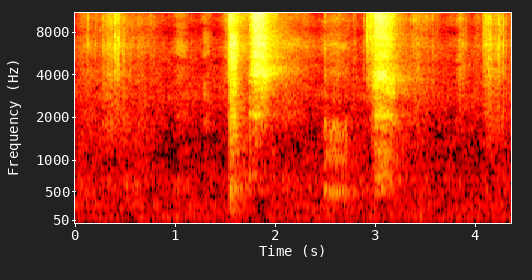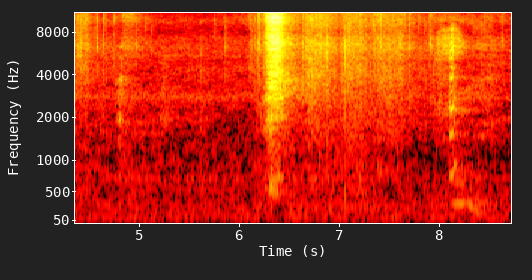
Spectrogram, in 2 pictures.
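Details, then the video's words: Frightened kitten hissing at the person filming: short breathy, airy bursts, a quick double hiss early, then another a second later and one more near the end, over a quiet low background hum. "kitten hisses at me | kitten is afraid of me"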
